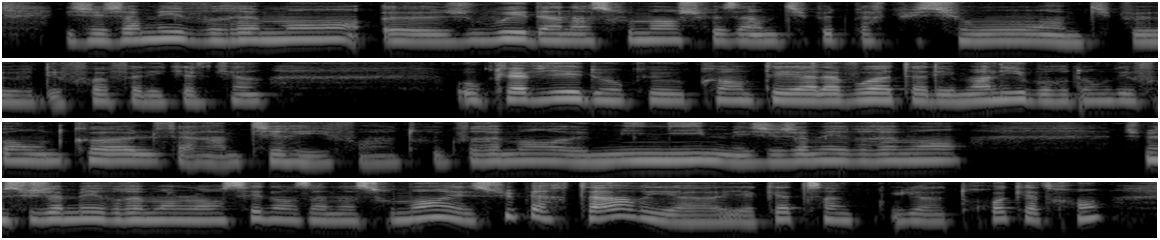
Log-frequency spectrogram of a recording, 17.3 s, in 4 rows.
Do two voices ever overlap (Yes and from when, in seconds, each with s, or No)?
No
